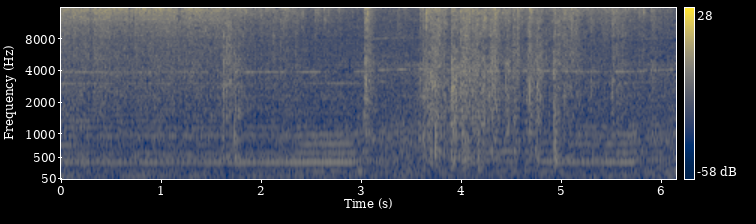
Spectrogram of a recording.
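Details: 2017 Bissell Powerforce Compact 2112 upright vacuum, curb find refurbished with its filter assembly adjusted to reduce a wind-down hoot: steady, even motor whine and airy rush, with no grinding or rattles.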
